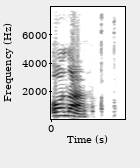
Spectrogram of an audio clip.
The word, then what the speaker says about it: hola: And then we have the H, and it is silent. The H doesn't make any sound. So the word hola, you guys all know hola from Dora. You don't see the H, okay?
